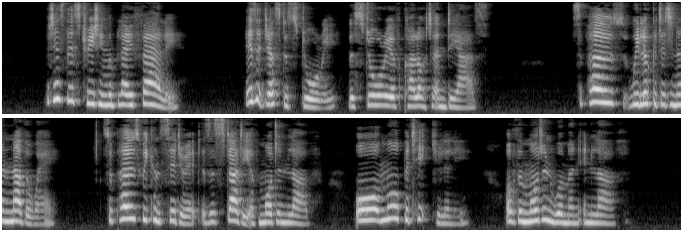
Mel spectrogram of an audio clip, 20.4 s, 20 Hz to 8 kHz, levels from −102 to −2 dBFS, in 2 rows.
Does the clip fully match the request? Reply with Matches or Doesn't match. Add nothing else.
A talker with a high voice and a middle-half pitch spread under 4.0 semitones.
Doesn't match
